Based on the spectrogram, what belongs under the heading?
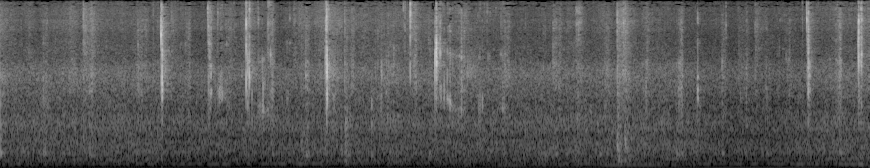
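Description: A person chewing a mouthful of noodles, with scattered short, wet mouth clicks at irregular intervals.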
